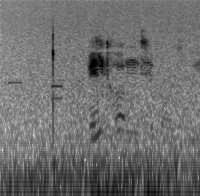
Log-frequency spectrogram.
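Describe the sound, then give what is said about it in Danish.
A few short electronic phone beeps, like dialing tones, sound faintly through a phone line after a brief click as a person calls their own phone to reach voicemail, with quiet background hiss and no clear speech. “Hvad hvis jeg ringer til mig selv?”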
